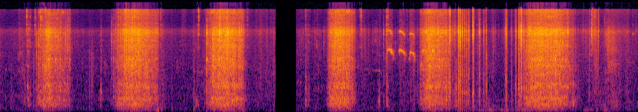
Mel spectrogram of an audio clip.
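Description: A sewing machine stitches lace onto a girl's frock, running in several close, steady whirring bursts of a few seconds each with brief pauses between, and no talking.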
